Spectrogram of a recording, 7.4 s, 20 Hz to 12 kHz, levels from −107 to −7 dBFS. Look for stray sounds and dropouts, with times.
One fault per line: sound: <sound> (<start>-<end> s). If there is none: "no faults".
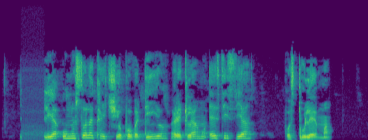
no faults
